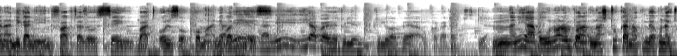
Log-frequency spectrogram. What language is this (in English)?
Swahili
